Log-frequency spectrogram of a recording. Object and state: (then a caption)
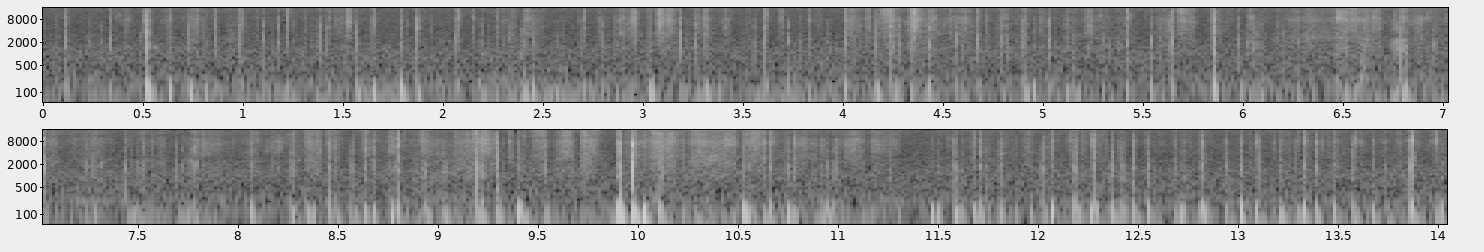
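Leather wallet. A small flat brown leather wallet is tapped quickly with the fingertips in front of the microphone. The result is a dense, irregular run of short, dull, low-pitched taps with almost no ring, including a louder tap around the ten-second mark.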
